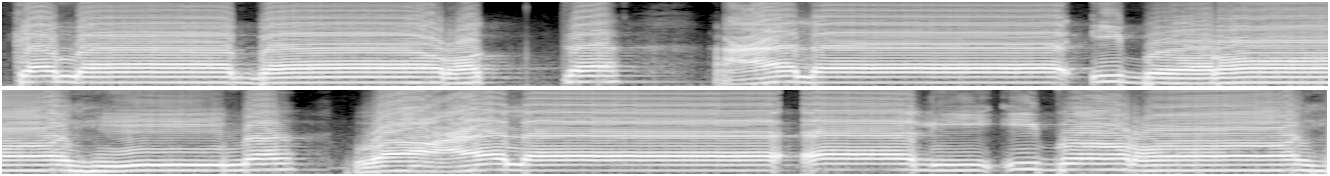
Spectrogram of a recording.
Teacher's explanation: اس میں را موٹا پڑھا جائے گا، باقی سب باریک پڑھے جائیں گے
